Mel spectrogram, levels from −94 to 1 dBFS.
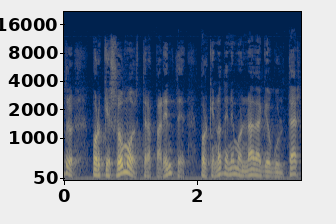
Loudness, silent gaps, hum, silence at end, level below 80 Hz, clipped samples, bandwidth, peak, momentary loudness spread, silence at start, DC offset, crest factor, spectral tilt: -33 LUFS; none; none; 0 s; -56 dBFS; under 0.1%; 13 kHz; -12 dBFS; 10 LU; 0 s; under 0.1%; 20 dB; -6.5 dB/octave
